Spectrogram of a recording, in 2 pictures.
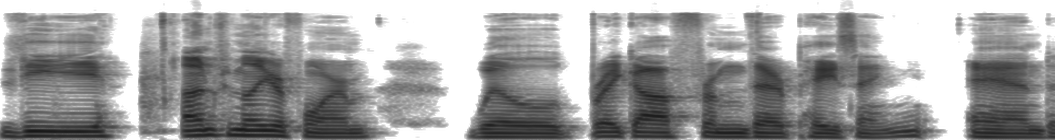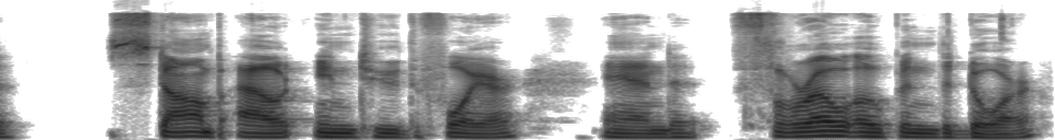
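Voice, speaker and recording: A man with a fairly low voice narrates as game master, describing scenes in a relaxed, unhurried way. He calls for dice rolls between stretches of description. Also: smooth.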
